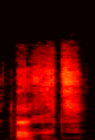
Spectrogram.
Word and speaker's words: acht: 8 is acht. Acht. Pay attention of the g sound.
